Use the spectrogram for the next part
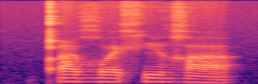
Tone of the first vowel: low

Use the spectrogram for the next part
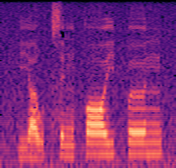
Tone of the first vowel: low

